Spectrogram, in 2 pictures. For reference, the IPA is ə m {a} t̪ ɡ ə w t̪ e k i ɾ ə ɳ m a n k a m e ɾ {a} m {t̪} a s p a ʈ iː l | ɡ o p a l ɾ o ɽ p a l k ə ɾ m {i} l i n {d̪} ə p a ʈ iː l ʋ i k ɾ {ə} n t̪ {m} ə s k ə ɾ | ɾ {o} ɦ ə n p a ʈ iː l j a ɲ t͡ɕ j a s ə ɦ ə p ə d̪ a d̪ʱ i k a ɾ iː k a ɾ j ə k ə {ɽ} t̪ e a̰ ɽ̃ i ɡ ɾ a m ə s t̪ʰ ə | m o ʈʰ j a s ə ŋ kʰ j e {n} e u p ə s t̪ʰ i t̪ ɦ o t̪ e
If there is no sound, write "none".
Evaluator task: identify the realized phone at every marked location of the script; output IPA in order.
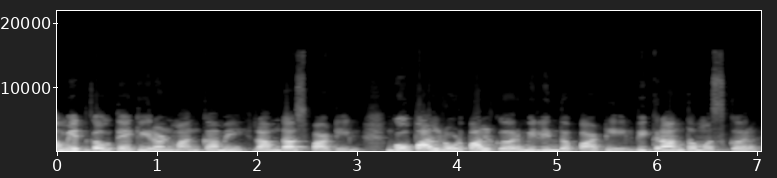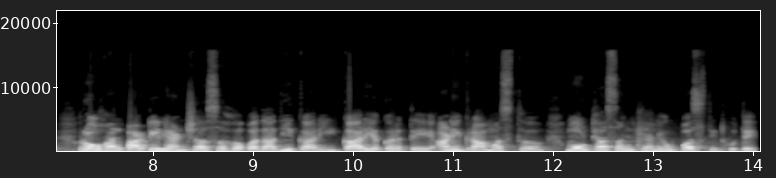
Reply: i, a, d̪, i, d̪, a, m, o, ɾ, n

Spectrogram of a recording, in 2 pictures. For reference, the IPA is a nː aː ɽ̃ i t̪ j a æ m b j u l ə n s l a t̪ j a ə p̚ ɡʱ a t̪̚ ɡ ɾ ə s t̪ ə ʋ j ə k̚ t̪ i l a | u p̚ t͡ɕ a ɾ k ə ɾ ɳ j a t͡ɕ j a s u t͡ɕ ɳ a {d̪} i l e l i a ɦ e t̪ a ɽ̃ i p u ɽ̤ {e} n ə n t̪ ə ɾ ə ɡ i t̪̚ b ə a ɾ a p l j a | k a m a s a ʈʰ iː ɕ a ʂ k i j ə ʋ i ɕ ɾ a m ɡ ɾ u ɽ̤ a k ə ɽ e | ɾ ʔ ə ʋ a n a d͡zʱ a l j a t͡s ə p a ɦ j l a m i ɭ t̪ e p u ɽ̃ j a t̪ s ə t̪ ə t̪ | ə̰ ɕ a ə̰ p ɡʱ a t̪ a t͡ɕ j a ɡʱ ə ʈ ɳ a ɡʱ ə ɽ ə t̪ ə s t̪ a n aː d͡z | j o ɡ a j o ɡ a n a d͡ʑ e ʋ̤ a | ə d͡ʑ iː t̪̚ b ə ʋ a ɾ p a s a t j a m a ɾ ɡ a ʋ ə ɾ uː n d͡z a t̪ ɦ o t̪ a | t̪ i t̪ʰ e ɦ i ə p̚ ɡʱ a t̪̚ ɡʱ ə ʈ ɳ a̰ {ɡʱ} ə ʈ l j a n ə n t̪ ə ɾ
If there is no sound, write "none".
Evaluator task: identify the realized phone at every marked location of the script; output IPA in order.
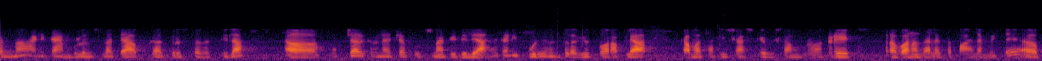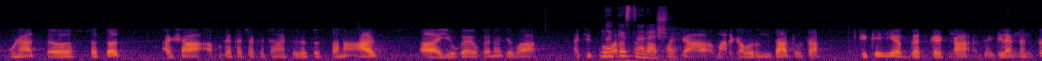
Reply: d̪, e, ɡʱ

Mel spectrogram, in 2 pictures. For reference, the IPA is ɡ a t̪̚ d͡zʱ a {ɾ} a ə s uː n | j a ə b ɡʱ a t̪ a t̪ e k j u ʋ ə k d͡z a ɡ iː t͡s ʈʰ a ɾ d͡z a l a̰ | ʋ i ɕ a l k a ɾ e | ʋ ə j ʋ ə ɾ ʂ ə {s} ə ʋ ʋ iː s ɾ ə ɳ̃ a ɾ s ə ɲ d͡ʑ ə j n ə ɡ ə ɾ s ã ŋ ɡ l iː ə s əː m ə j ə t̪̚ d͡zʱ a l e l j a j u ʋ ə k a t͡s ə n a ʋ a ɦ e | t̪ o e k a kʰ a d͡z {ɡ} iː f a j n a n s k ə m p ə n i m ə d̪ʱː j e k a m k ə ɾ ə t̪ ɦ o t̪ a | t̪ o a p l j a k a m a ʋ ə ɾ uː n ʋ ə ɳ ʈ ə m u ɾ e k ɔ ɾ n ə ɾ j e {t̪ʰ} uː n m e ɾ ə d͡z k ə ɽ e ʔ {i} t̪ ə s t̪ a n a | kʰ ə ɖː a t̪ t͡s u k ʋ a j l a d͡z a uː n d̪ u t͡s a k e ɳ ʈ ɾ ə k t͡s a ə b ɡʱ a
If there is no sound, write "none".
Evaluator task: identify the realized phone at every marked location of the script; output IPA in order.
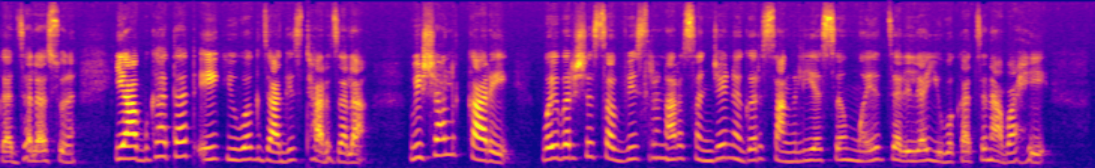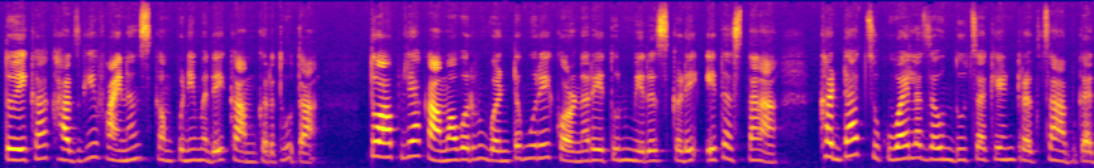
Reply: l, s, ɡ, t̪, e

